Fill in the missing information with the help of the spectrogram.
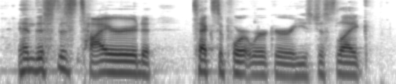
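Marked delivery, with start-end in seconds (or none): none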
